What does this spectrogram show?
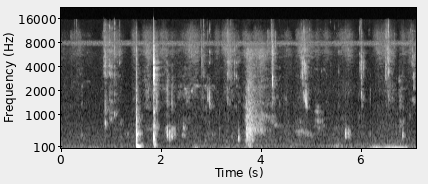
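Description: A person chewing a mouthful of food, with small wet mouth clicks and two sharp clicks a little over a second in.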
